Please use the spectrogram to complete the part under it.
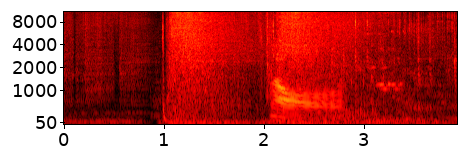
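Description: A loud metallic crash rings out with a whoosh.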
